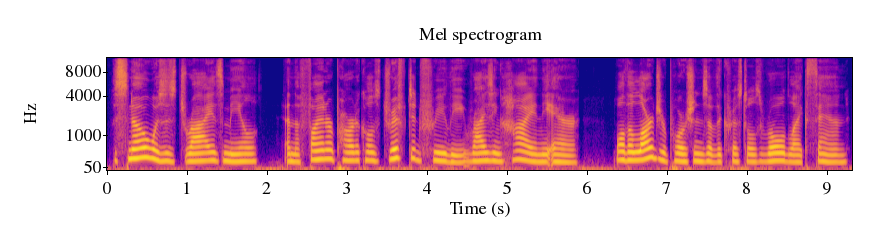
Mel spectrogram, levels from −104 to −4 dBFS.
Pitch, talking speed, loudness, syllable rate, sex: 200 Hz, 180 wpm, -19 LUFS, 4.6 syllables/s, female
